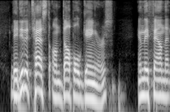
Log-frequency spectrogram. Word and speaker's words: doppelganger: So doppelgangers, right? That's the term for it. When somebody, doppelganger, did I say it right? Ganger. Yeah. Ganger or danger? Ganger. Doppelganger. Put the gang in there.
